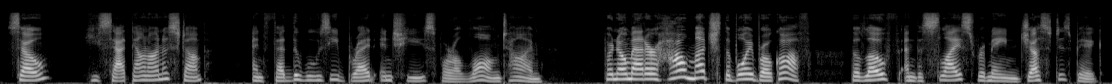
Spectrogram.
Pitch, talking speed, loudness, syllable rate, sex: 195 Hz, 195 wpm, -20 LUFS, 4.7 syllables/s, female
